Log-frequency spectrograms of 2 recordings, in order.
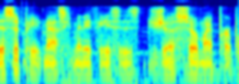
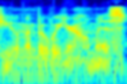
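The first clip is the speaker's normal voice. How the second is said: hushed, soft, quiet aside. Quietly asking a creature a question so only he hears: quiet, speaking softly. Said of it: "I'll quietly say to the Grutu".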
